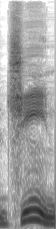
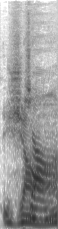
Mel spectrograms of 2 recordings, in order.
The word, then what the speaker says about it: Jean: his name before as Gan but of course a French name would be pronounced Jean right Jean Rene lacost a French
